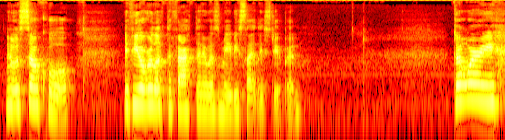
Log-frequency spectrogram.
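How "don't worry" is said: loud, high reassuring call. A narrator's reading. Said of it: "I called to Jake".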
